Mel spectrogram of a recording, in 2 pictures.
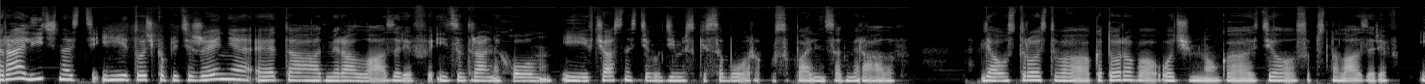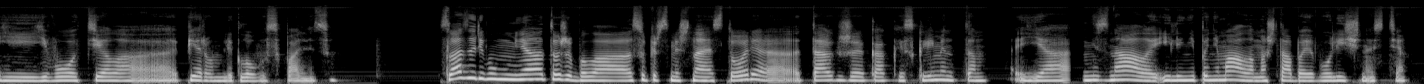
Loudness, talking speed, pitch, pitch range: -18 LUFS, 120 wpm, 180 Hz, 165-195 Hz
